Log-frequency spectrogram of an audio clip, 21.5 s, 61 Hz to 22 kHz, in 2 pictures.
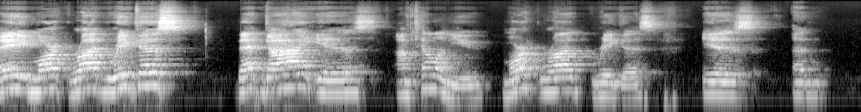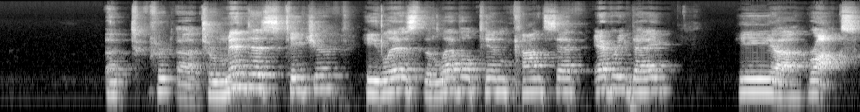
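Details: Aphasia after a stroke about 15 months earlier; at first he could not be understood at all, and he has since relearned over 20,000 words.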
